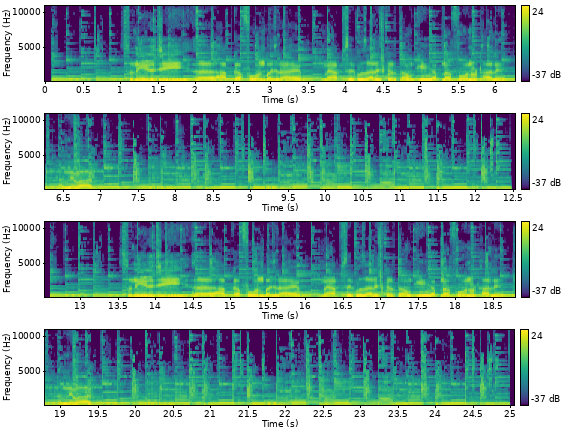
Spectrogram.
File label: Sunil name ringtone in Bollywood celebrity voice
